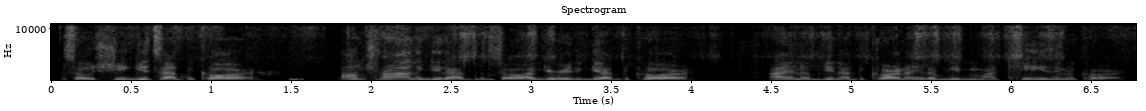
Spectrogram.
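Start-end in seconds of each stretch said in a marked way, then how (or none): none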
